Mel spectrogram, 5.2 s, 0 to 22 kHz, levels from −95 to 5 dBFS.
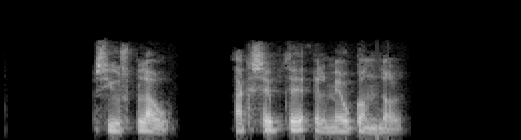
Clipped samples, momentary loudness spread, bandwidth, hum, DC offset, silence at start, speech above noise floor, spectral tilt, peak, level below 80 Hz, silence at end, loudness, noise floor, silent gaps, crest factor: under 0.1%; 8 LU; 7.8 kHz; none; under 0.1%; 0.95 s; over 69 dB; -4.5 dB/octave; -4 dBFS; -62 dBFS; 1.2 s; -21 LUFS; under -90 dBFS; 1.78-2.28 s; 20 dB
